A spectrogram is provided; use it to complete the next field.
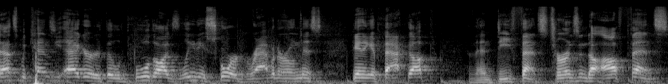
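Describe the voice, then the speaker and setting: Music plays in the background. A man with a high voice talks at a moderate pace. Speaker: sports play-by-play broadcaster and student host. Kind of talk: basketball play-by-play call.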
